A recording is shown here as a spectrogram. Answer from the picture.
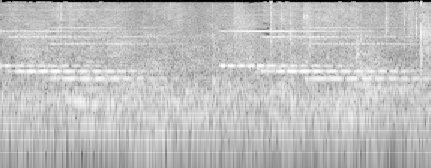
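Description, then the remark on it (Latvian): A parliament voting bell rings continuously in a steady, sustained electric tone as deputies are called to vote on a bill in its first reading, holding evenly for several seconds over a low background rumble of murmuring voices. “Lūdzu deputāts balsot par likuma projektu pieņemšanu pirmajā lasījumā, lūdzu zvanu.”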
